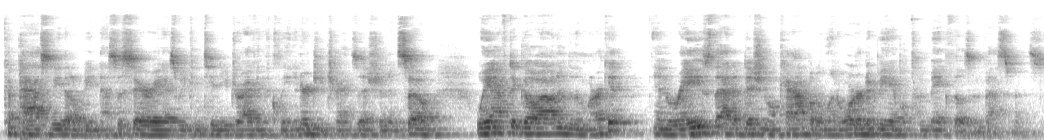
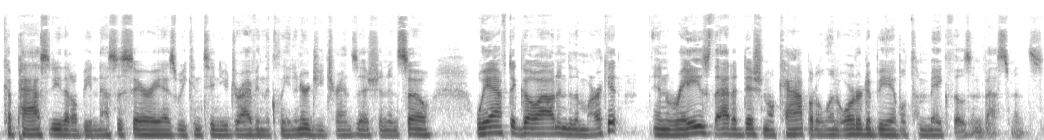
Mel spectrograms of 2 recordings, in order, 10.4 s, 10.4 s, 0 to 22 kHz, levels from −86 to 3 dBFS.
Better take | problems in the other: second | room echo; slight; dies away in 0.4 s // off-mic speech; somewhat distant

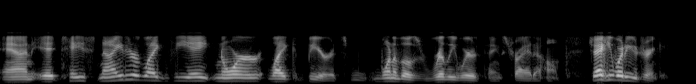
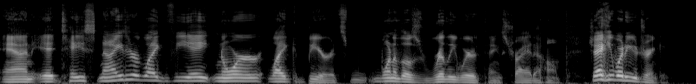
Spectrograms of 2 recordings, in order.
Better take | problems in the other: second | phone-call audio

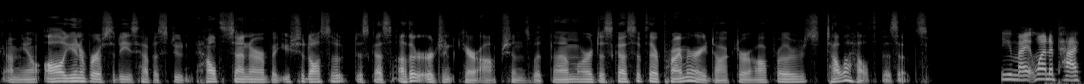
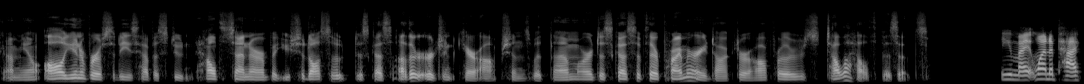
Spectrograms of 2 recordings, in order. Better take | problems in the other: first | thin; somewhat; fading below 300 Hz

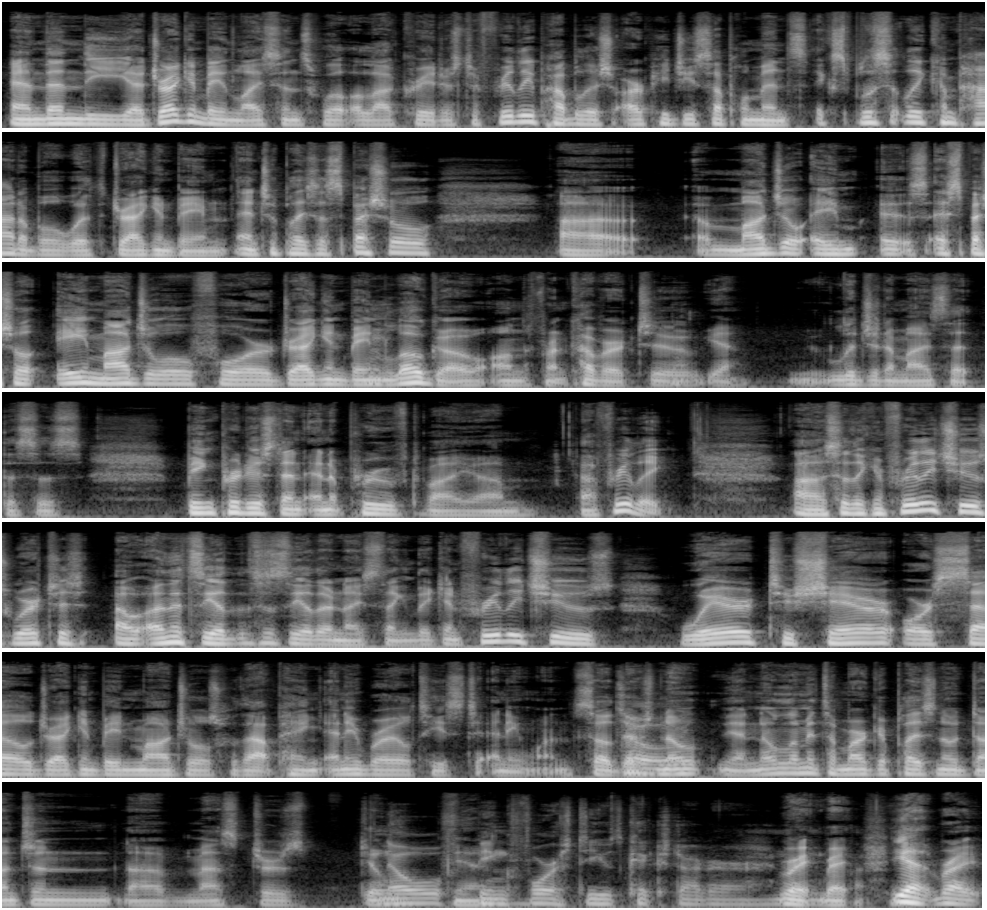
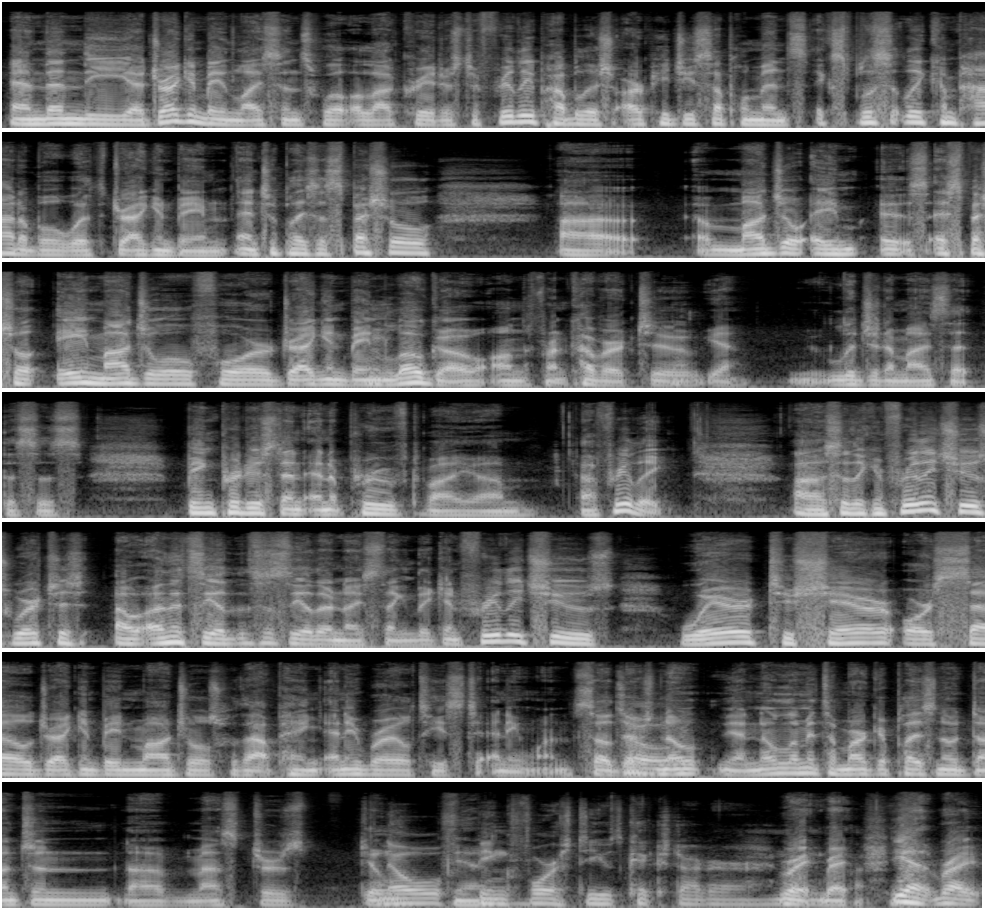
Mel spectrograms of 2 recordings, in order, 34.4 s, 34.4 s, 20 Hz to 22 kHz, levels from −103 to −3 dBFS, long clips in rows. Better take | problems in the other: first | distortion; slight; 10 dB below the speech

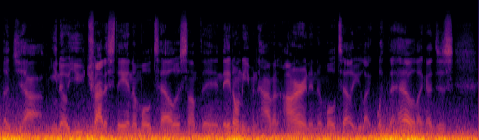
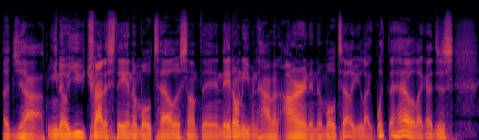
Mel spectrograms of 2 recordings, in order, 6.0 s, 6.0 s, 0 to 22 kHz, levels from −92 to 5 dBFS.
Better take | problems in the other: second | wind noise on the microphone; heavy; 1 dB below the speech

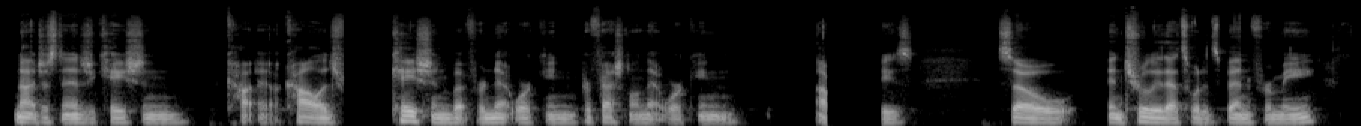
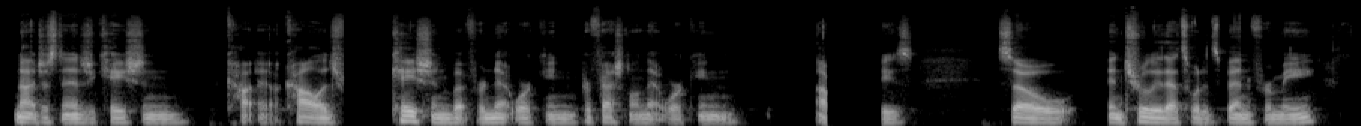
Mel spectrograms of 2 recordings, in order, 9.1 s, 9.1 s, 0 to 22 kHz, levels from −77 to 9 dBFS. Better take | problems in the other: neither | audio cutting out; at 2.5 s and at 5.5 s; the same in both

